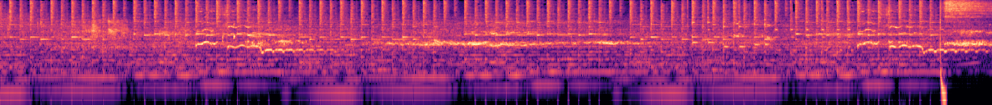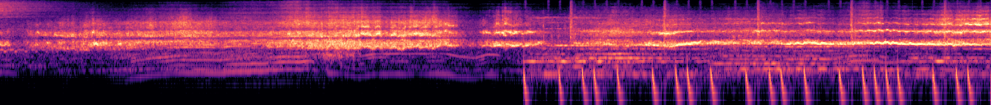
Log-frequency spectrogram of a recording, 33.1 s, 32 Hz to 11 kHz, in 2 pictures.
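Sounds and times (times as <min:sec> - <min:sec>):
electronic music beat: 0:00.0 - 0:17.7, 0:25.3 - 0:33.0
car engine revving: 0:00.0 - 0:33.0.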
